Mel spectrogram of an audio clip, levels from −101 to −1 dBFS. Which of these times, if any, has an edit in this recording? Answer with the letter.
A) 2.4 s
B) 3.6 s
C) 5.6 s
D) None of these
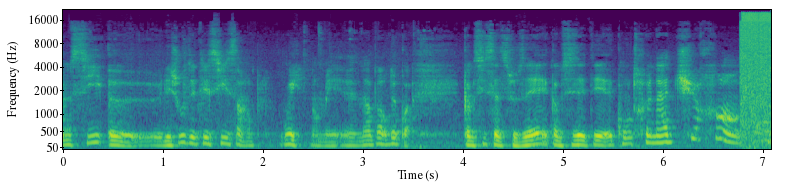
D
